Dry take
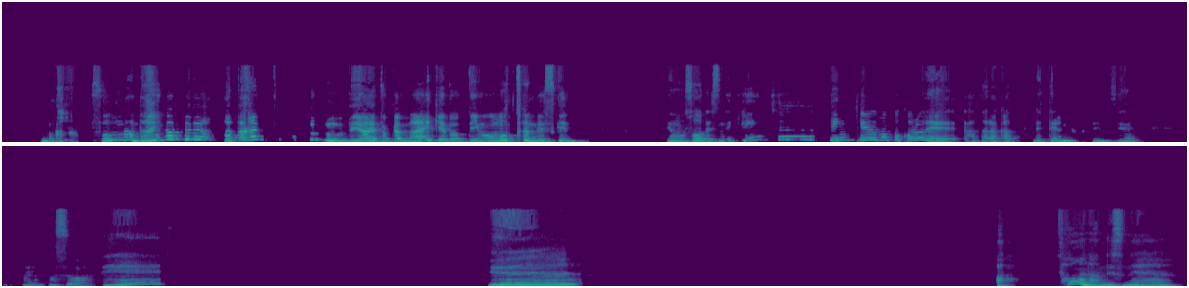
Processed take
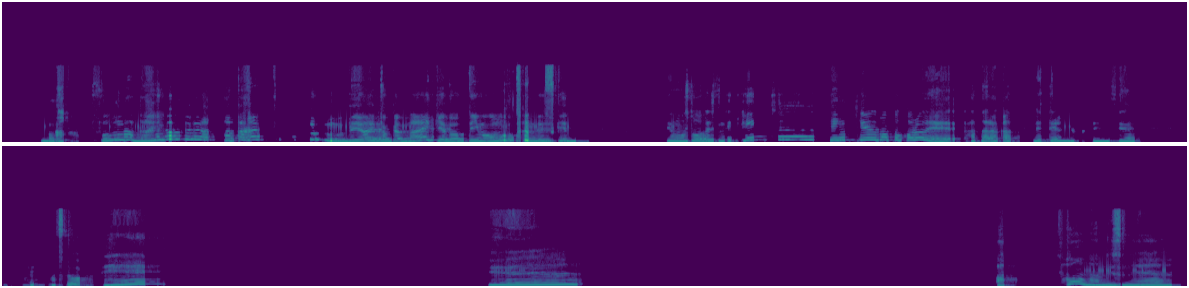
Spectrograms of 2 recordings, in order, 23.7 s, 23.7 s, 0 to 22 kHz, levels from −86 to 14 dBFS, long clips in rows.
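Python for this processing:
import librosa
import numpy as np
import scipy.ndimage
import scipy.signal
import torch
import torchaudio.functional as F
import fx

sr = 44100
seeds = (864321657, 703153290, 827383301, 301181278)

y = fx.rattle_buzz(x, sr, strikes_db=-35.0, level_db=-35.0)
y = fx.steep_lowpass(y, sr, hz=8000.0, slope=36, at=(6.8, 7.39))
y = fx.level_steps(y, sr, step_db=23)
y = y * 10.0 ** (5.5 / 20.0)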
